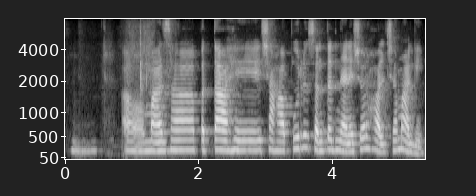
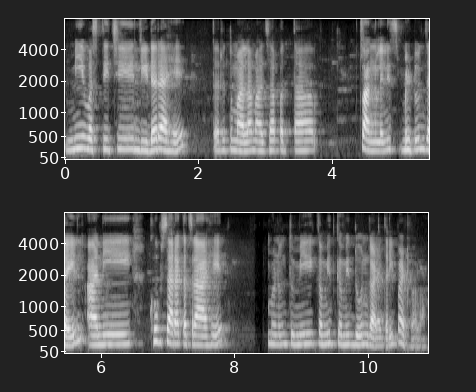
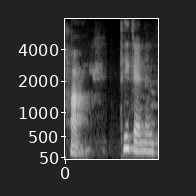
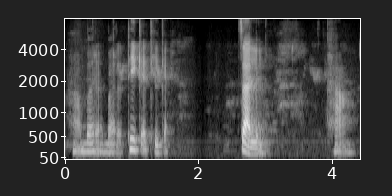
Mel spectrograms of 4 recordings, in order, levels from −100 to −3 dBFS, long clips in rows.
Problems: constant background noise, continuous background conversations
